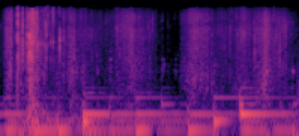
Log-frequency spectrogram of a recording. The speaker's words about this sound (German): Und da hören wir das Laub rascheln. Und das ist völlig richtig.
